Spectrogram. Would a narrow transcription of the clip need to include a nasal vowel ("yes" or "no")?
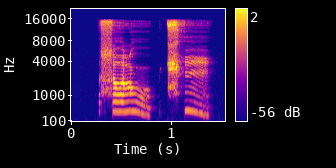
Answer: no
